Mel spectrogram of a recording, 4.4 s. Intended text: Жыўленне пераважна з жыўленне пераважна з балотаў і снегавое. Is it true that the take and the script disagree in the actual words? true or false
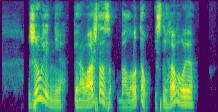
true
